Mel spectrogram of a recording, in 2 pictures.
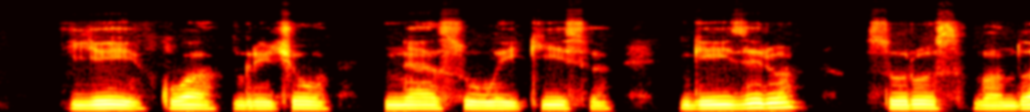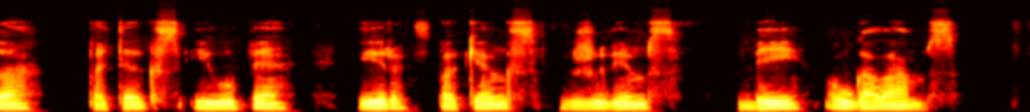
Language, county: Lithuanian, Panevėžys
